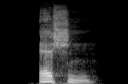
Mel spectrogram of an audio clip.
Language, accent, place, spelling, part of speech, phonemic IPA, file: German, Germany, Berlin, eschen, adjective, /ˈɛʃn̩/, De-eschen.ogg
- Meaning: ash (wood)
